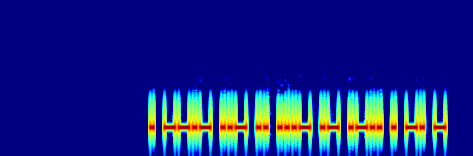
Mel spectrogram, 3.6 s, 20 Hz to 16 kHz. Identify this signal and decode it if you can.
Morse code, heard as a keyed tone, about 44 wpm, 700 Hz. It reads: EQUIVALENT
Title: Top 1501-1750 Words 45wpm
